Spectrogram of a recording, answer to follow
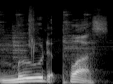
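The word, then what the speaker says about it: Müd: The company is called Mood Plus, but it's spelled M-U-D with an umlaut over the U.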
